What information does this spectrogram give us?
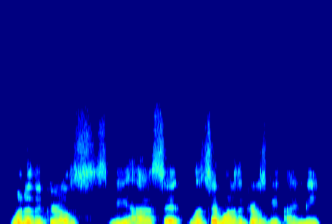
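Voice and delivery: usual speaking voice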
